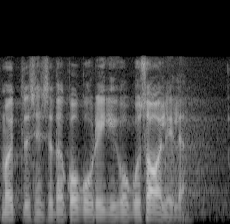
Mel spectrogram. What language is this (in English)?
Estonian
